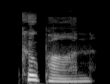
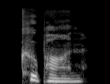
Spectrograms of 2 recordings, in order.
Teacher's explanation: coo pon coupon coo pon coupon In US, stress coo. In UK, stress pon.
